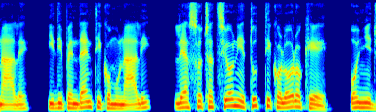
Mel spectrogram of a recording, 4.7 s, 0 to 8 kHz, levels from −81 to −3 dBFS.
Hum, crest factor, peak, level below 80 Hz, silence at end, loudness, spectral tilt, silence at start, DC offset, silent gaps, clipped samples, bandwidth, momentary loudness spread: none; 16 dB; -4 dBFS; -52 dBFS; 0 s; -21 LUFS; -6.5 dB/octave; 0 s; under 0.1%; none; under 0.1%; 7.6 kHz; 6 LU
